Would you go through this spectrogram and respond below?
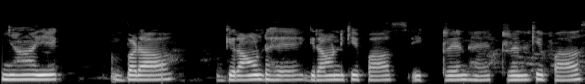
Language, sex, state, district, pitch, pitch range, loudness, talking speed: Hindi, female, Bihar, Kishanganj, 215 Hz, 205-225 Hz, -18 LUFS, 155 wpm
